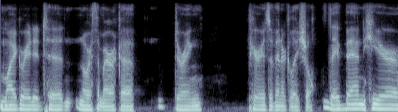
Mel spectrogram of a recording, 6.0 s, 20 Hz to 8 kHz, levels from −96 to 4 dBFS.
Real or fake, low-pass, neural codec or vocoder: real; 7.2 kHz; none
